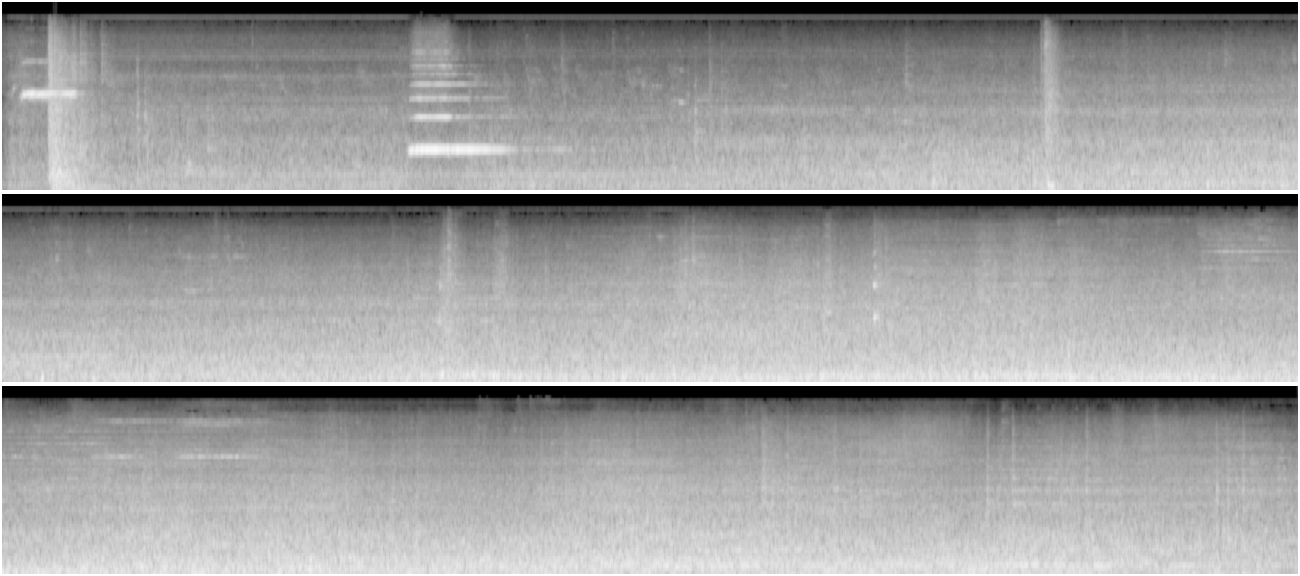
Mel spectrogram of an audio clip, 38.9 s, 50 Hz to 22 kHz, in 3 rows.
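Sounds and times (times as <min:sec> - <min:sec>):
train rumbling on rails: 0:00.0 - 0:38.8.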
